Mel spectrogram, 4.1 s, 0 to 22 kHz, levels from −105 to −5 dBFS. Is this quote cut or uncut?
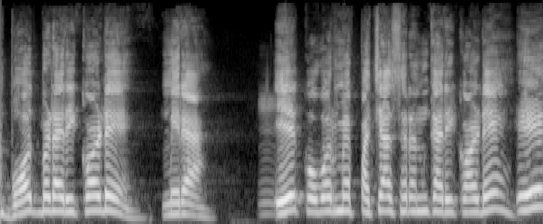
uncut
